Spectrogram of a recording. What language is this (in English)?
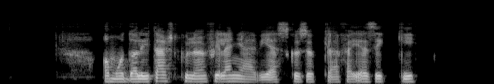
Hungarian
